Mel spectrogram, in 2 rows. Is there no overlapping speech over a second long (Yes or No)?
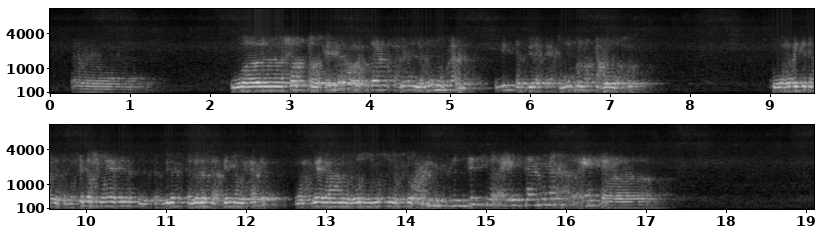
Yes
